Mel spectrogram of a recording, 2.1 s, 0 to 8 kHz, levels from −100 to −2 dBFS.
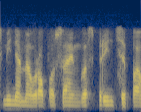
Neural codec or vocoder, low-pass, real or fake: none; 7.2 kHz; real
